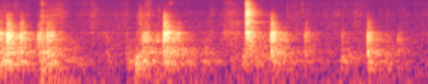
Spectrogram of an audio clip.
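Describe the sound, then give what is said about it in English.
A heavy culvert bear trap door being opened from above with a lever to release a bear cub, a run of irregular clanks and scraping knocks, with one sharp bang partway through and no voices. “Lowell opened the trap door from above.”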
